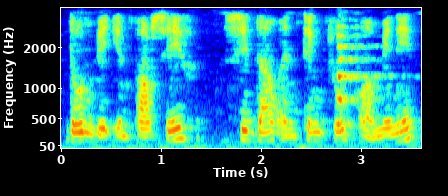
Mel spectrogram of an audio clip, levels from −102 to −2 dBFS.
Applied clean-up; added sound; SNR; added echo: classical method WPE with log-MMSE.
